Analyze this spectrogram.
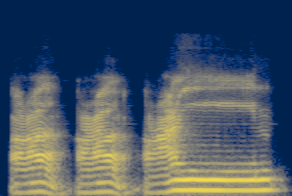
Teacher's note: थोड़ा सा लंबा करके पढ़ेंगे देखिए इसकी आवाज कहां से आएगी हलक के दरमियानी हिस्से से बीच के हिस्से से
